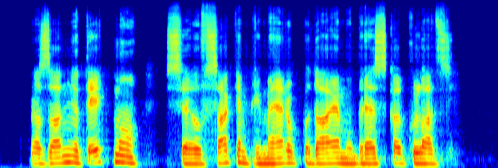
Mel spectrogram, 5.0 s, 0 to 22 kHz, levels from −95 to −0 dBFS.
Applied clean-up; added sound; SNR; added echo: neural mask model DeepFilterNet 3.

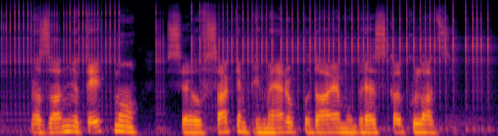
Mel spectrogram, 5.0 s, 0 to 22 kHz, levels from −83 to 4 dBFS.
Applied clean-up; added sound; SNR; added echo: none; Cupboard open or close; 14 dB; none.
